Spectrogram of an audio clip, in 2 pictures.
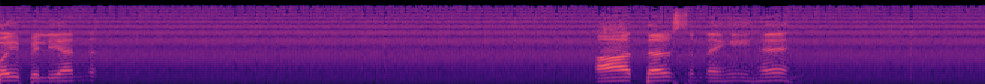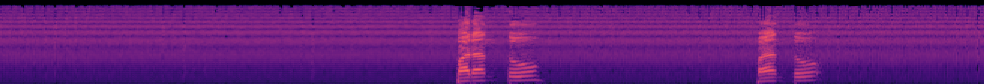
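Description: A man speaks calmly in short phrases through a microphone.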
